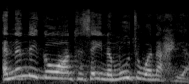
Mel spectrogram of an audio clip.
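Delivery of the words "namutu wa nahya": plain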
